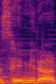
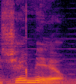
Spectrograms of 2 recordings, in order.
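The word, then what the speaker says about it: Shem: 샘이랑 똑같아요 발음이 똑같아요 우리는 샘이라 그러는데 셈이에요 그러면 자 구조를 봐요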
